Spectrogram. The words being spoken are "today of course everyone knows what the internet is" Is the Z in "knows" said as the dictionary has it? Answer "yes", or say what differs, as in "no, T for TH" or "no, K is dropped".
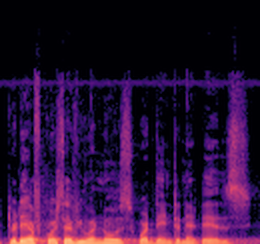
yes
